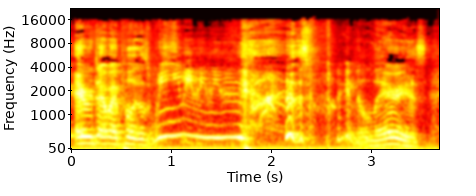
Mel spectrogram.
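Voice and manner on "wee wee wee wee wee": much higher squeaky wee wee wee; squealing engine imitation. Mimicking the broken mower to a laughing friend, high squeal. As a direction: squeal like a dying pull-start.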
